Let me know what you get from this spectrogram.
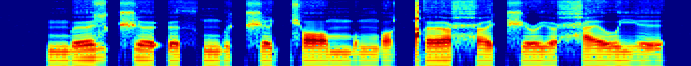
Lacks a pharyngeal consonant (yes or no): no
